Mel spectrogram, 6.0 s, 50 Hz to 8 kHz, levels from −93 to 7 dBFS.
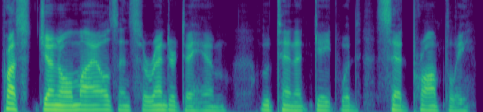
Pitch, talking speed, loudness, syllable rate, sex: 115 Hz, 110 wpm, -21 LUFS, 4.0 syllables/s, male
